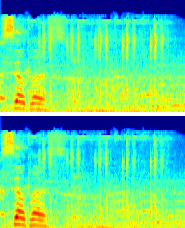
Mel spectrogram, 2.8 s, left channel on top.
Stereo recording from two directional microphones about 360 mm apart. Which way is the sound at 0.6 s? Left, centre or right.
Centre.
